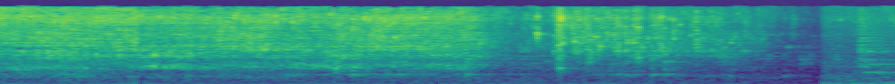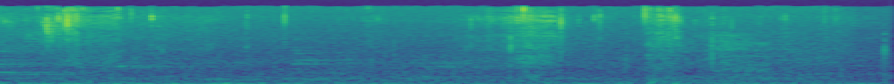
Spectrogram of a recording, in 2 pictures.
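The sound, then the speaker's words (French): Cold running tap water rinses tomatoes for gazpacho: a steady, broad splashing rush that dips briefly partway through, then resumes and continues evenly to the end, with no voices. “Les tomates en fait, je vais peut-être les sortir maintenant parce que elles mettent du temps à refroidir. Je vais les passer un petit coup sous l'eau froide.”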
